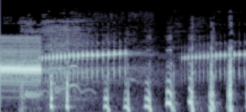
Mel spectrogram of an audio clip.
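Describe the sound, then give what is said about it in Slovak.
A dense chorus of frogs croaking in quick, rhythmic pulses, with a steady high-pitched trill running underneath; fairly loud, no talking. “Otázka je, že či tento zvuk sú naozaj žaby alebo je stará mama.”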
